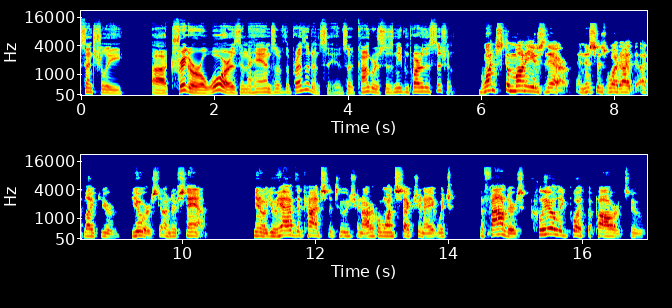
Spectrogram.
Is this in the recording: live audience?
no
